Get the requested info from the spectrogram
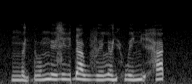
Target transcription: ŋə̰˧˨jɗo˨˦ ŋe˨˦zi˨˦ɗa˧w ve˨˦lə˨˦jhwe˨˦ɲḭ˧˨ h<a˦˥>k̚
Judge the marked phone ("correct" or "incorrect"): correct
